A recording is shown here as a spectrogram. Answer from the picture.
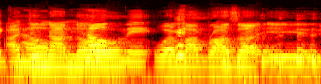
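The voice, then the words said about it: Imitates another person's accent. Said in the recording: “a Bernard Renault accent ... that's not even an accent you can follow”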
